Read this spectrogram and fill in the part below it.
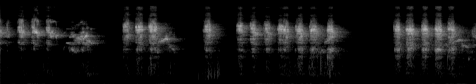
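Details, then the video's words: Budgerigars singing: busy runs of scratchy chirps and warbling chatter in bursts of about a second, separated by short silences. "Periquitos australianos cantando"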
